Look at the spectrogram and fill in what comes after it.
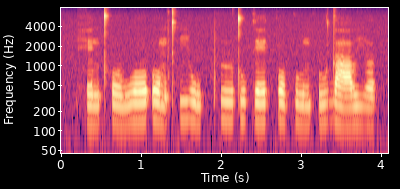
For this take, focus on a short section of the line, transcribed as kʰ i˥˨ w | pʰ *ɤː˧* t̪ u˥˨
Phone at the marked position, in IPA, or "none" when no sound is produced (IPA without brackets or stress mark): ɯː˧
